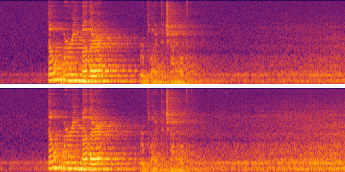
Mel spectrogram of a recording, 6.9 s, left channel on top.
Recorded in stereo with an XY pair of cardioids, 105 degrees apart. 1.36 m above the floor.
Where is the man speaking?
5° left, 2.0 m.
